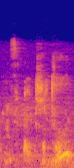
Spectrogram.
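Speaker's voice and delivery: a soft confiding whispered aside. Real, not acted. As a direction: whisper it to the class as a secret. Reader's aside to the children.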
